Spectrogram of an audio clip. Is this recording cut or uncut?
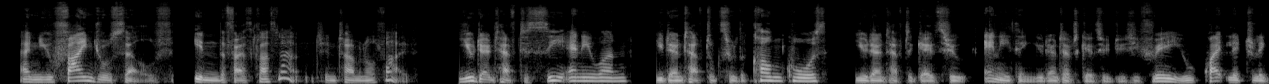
cut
